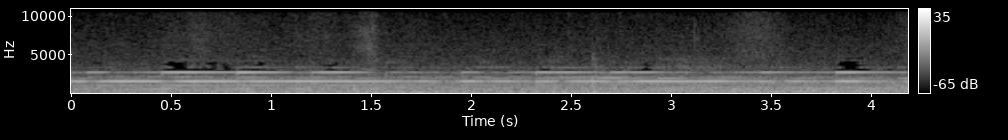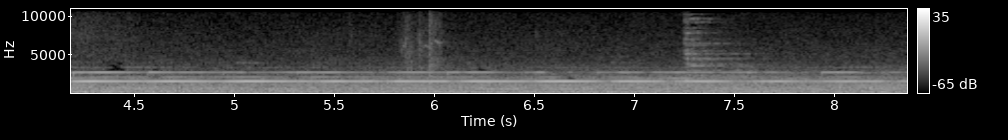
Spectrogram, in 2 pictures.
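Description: A train at the station, a low rumble under a steady high-pitched whine that holds an even pitch throughout.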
